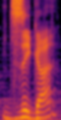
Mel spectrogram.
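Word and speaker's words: дзиґа: Dziga, a spinning top, DZ plus soft Y and hard G.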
